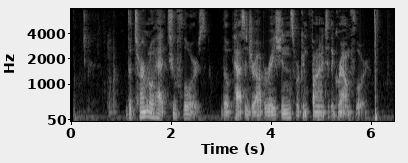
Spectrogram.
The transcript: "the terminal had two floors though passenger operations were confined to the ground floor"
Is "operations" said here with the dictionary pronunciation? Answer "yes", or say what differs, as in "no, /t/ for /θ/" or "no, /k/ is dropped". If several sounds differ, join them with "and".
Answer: yes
